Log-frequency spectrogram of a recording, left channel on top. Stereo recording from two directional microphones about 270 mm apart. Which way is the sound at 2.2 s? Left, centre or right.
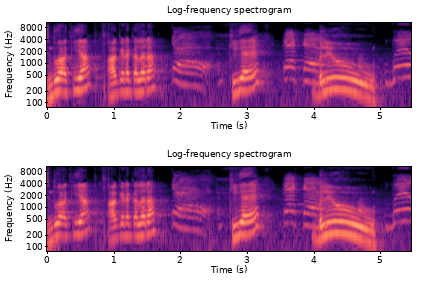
Centre.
